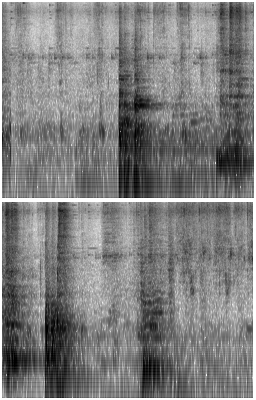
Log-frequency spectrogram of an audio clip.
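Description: Cow being milked by hand into a steel bucket: squirts of milk spraying into the metal pail in irregular bursts, with light clinks of the bucket.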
